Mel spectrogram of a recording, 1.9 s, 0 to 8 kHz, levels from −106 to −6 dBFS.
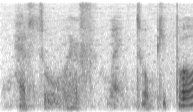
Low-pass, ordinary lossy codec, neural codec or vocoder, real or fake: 7.2 kHz; none; codec, 24 kHz, 0.9 kbps, WavTokenizer, medium speech release version 2; fake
